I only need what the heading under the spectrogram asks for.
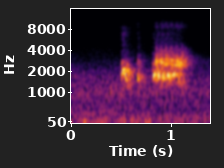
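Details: A lonely male Japanese (Coturnix) quail, kept apart from his hens, gives a harsh, buzzy crow: a short note, a quick catch, then a longer rasping burst, all within a second, amid competitive crowing.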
